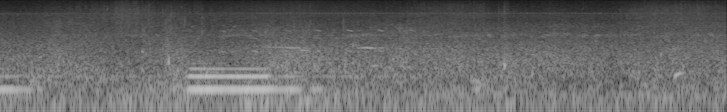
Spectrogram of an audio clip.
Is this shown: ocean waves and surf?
yes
